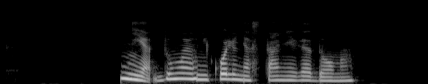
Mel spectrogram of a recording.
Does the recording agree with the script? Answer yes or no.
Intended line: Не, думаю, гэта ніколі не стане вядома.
no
